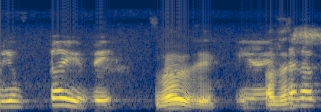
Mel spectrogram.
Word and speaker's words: Bowie: You pronounced it correctly. I did, Bowie, yeah.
